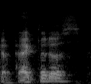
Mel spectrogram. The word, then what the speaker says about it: Epictetus: Epictetus is another one of my favorites. Oh, start there with pronunciation. Ancient philosopher, pronunciation probably closer to something like Epictetus, but we'll just say Epictetus, that's what people say.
